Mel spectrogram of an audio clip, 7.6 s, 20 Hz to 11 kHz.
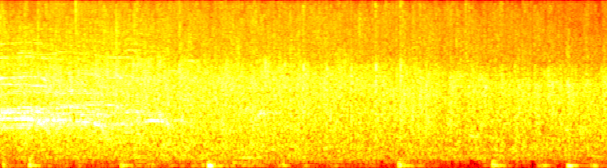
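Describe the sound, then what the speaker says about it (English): Audience applause at a Charleston County School of the Arts 8th grade promotion ceremony, a steady sustained clapping from a large crowd that gradually thins and fades over several seconds. "So if we could give her a round of applause."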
